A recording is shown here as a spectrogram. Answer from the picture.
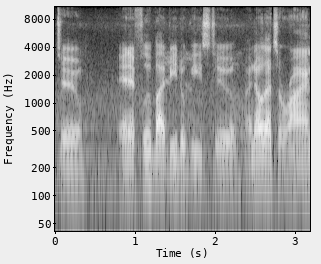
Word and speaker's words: Betelgeuse: If you actually, like, pronounce it correctly, it's Betelgeuse.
